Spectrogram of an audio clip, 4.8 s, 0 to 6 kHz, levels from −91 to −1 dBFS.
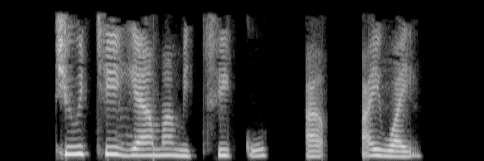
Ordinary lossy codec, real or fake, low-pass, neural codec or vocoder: MP3, 32 kbps; real; 5.4 kHz; none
